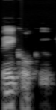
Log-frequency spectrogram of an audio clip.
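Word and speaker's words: 米国: in the second one means country and then pronounced in Japanese you would say bekoku um what are some ideas you really have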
